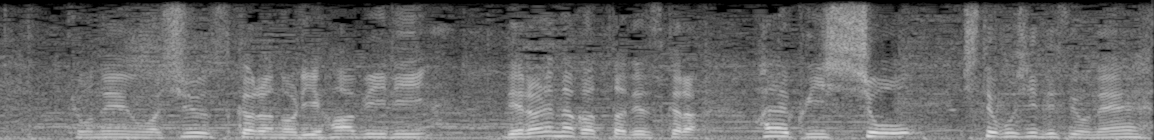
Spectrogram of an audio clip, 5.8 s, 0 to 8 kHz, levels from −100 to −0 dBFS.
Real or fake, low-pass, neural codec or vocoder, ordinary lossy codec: real; none; none; none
